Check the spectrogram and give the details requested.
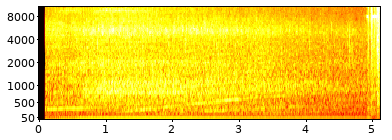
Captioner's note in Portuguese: Barulho de ônibus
